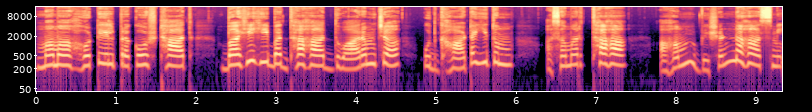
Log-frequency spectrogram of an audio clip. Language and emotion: Sanskrit, sad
